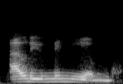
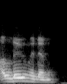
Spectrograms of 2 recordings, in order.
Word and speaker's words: aluminium: pair with aluminium grills I would aluminium not aluminum Eliot soulmate it's aluminum here alibiing we we don't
